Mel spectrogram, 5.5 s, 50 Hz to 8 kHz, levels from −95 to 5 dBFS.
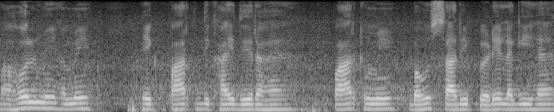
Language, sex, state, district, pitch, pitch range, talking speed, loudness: Hindi, male, Chhattisgarh, Raipur, 130 Hz, 130-135 Hz, 175 wpm, -19 LUFS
